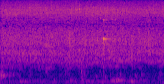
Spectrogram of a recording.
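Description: Thinly cut capsicum fries softly in a pan for a chutney, a faint, even sizzle with one small pop and no talking.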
